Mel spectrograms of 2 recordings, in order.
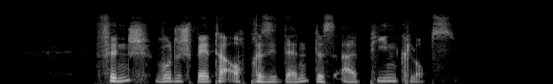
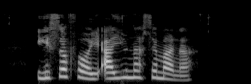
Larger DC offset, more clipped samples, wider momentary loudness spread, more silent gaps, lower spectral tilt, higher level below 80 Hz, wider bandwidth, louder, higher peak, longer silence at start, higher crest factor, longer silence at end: neither; neither; about the same, 10 LU vs 12 LU; neither; first, -4 dB/octave vs -2 dB/octave; first, -60 dBFS vs -80 dBFS; about the same, 11.5 kHz vs 11.5 kHz; second, -28 LUFS vs -22 LUFS; second, -6 dBFS vs -2 dBFS; first, 0.95 s vs 0.4 s; about the same, 24 dB vs 22 dB; first, 1 s vs 0.6 s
